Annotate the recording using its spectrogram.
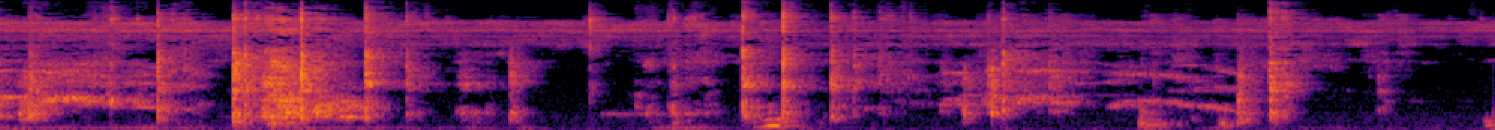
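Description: A spoon scrapes and clinks on a plate.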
